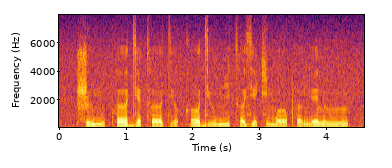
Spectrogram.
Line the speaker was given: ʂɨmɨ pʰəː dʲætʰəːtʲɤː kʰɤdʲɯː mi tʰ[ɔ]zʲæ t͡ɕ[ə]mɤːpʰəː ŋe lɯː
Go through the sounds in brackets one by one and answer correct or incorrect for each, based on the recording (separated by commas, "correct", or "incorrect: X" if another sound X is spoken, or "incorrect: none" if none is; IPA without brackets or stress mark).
incorrect: ə, correct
